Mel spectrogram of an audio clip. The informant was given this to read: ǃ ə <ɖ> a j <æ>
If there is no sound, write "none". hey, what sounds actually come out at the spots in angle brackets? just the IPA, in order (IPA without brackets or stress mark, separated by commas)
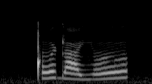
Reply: ɖ, ə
